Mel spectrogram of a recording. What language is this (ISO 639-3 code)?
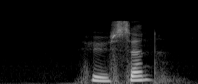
swe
